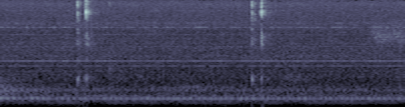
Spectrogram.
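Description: Two faint computer mouse clicks about a second and a half apart, over a faint steady electrical hum.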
